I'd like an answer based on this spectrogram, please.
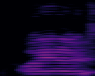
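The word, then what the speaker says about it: Euler: Like you have to learn how to pronounce Oiler appropriately or I think that would make sense.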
